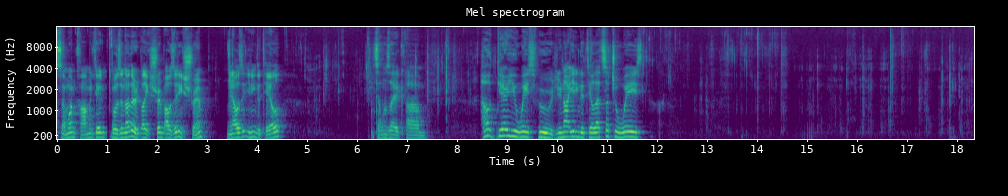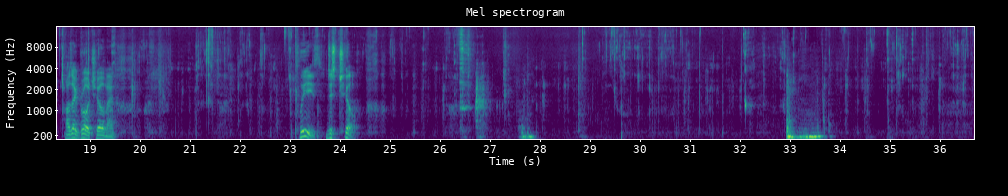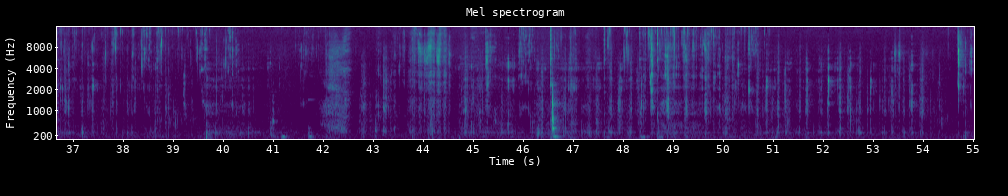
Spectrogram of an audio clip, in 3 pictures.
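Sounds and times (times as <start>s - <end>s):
person chewing food: 4.6s - 6.4s, 7.2s - 8.5s, 11.8s - 18.5s, 19.4s - 23.2s, 24.4s - 33.0s, 33.6s - 55.0s.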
